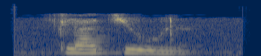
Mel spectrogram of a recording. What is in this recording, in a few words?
"gladiol", alsace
